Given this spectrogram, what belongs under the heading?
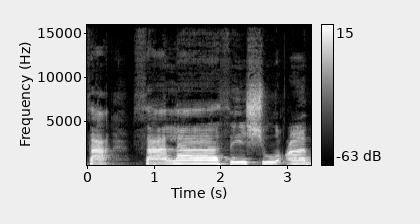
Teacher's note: Bukan sa, ujung lidah bertemu dengan ujung gigi atas.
